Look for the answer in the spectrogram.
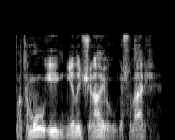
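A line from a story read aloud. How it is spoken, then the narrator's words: Sonorous, deliberately clear voice. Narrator (Russian): сказал звучным голосом Кутузов, как бы предупреждая возможность не быть расслышанным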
